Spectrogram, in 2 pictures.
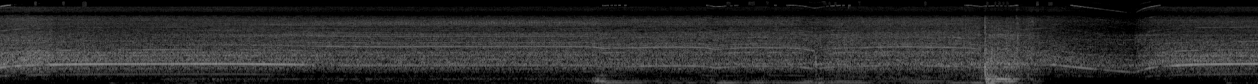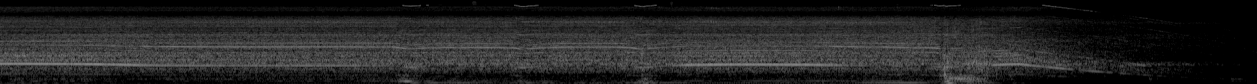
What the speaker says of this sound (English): I'm just going to drill straight down into this,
